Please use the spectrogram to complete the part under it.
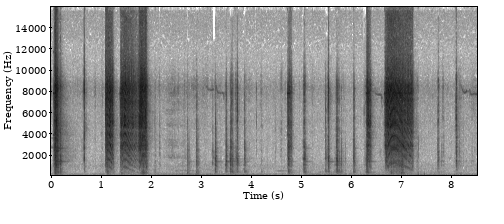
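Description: A power drill whirs in several short bursts removing cover screws from a lawn mower, separated by clicks and small tool handling noises, loud and close with no speech.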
